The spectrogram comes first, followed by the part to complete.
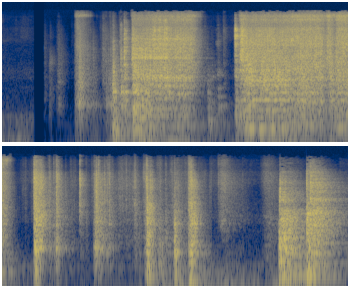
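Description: A power tool running in two steady bursts, about a second and about two seconds long, followed by a run of sharp metal knocks and clanks as parts are handled on the truck.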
